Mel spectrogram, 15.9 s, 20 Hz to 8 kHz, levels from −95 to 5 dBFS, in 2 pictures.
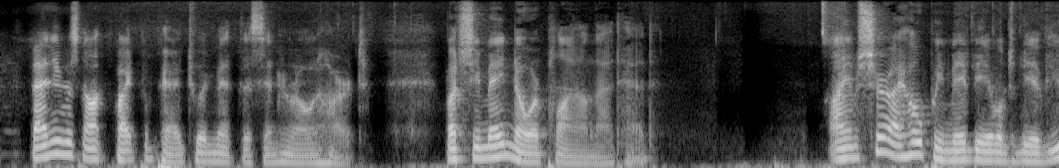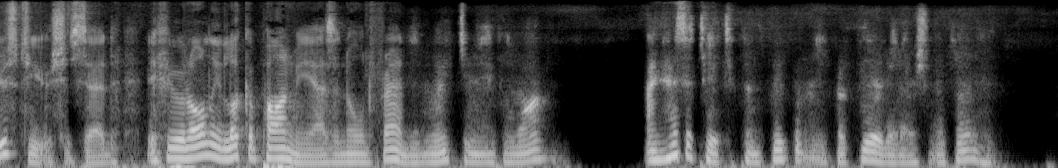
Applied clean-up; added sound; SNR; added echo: neural mask model Resemble Enhance denoiser.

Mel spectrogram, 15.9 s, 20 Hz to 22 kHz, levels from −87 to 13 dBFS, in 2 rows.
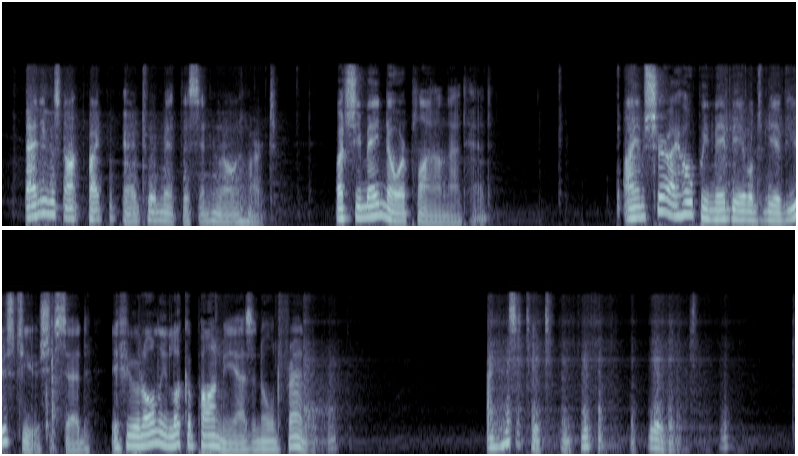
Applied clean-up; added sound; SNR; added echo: neural mask model RNNoise.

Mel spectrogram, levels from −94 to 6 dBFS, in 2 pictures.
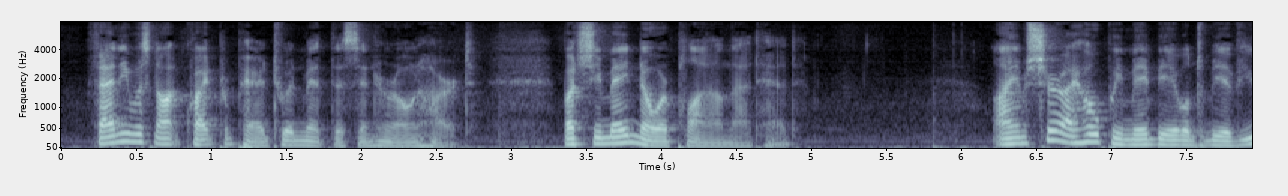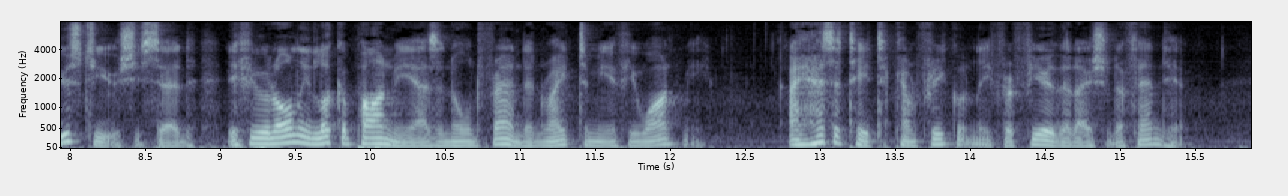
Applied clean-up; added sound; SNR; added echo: none; none; none; none.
